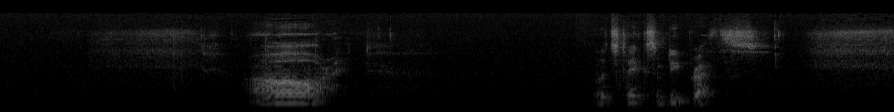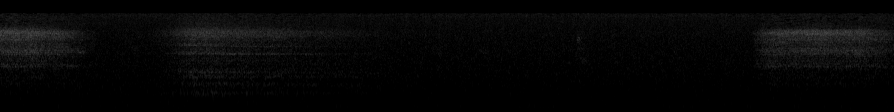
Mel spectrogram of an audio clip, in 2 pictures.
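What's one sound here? A man breathes out audibly in long breaths.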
